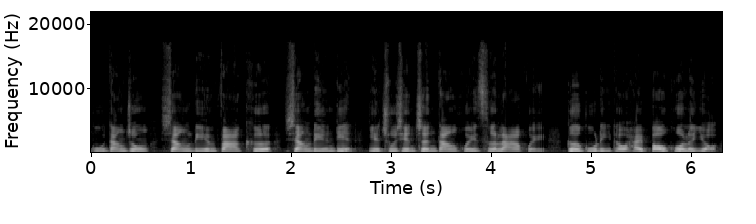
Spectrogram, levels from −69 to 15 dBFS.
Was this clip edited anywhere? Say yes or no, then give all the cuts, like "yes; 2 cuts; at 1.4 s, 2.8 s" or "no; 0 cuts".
no; 0 cuts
